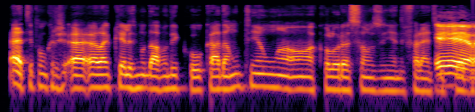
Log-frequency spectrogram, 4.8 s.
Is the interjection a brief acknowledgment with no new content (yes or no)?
no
